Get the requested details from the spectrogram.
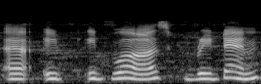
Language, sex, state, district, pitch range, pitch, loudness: English, female, Andhra Pradesh, Sri Satya Sai, 250-280 Hz, 255 Hz, -15 LUFS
